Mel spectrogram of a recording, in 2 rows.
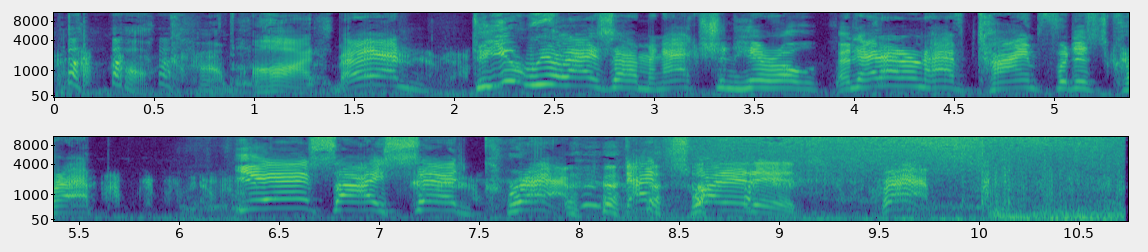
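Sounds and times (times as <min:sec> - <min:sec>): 
laughter: 0:00.0 - 0:01.0, 0:07.4 - 0:09.8
speech: 0:00.8 - 0:09.8
cartoon crackling burst of phones materializing with rumbling low end: 0:08.2 - 0:10.7.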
